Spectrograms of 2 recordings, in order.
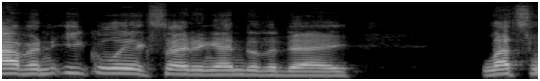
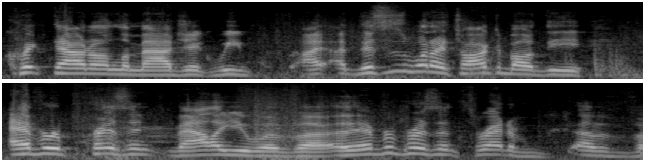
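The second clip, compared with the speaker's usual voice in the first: ordinary talk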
